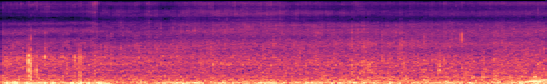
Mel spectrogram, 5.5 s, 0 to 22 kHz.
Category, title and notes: Soundscapes > Urban
A bus passing the recorder in a roundabout. The sound of the bus engine and sound of rain can be heard in the recording. Recorded on a Samsung Galaxy A54 5G. The recording was made during a windy and rainy afternoon in Tampere.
